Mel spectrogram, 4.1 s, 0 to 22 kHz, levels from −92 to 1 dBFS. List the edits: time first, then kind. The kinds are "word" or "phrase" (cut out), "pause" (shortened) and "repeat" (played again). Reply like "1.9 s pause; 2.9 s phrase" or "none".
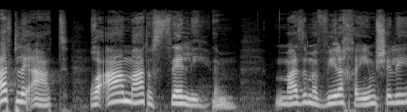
0.9 s word; 1.4 s word; 2.1 s word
